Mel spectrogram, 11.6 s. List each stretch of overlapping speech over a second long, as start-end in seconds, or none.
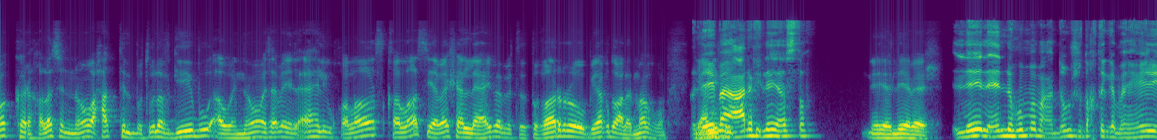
none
